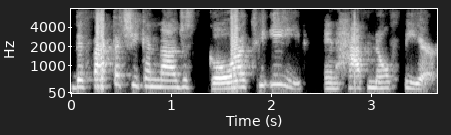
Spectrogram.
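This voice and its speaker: With a bright, sharp tone and lively intonation, a woman speaks at a high pitch and a moderate pace. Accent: non-native. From outside the US, immigrant. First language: not English. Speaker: network marketing distributor. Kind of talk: casual advice talk. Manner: animated.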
